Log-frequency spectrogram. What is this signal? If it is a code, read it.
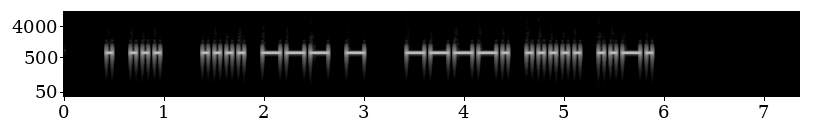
Morse code, heard as a keyed tone, about 20 wpm, 700 Hz. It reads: ES HOT 95F
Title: Speed-Racing Common QSO Phrases - 17wpm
